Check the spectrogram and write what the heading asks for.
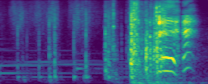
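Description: A slow, sad piano melody of held notes with sharp knocks over it, then a loud sudden burst near the end with a short, falling voice-like cry, cut off abruptly.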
